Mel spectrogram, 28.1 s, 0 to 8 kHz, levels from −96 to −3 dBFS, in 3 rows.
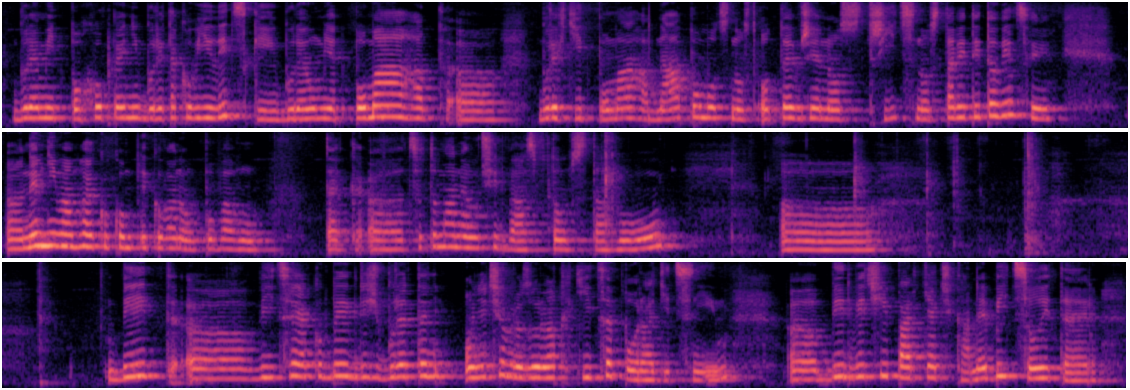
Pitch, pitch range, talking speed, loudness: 245 Hz, 220-270 Hz, 120 wpm, -33 LUFS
